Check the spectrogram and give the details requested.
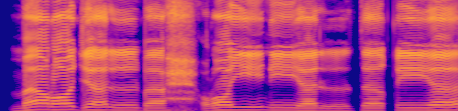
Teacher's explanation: Pada lafal maraja, ro-nya tebal disebabkan dia ro yang berharakat fathah.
